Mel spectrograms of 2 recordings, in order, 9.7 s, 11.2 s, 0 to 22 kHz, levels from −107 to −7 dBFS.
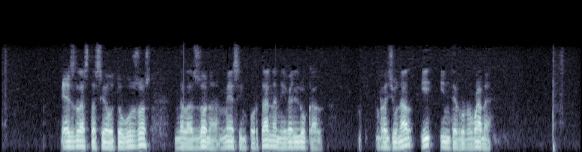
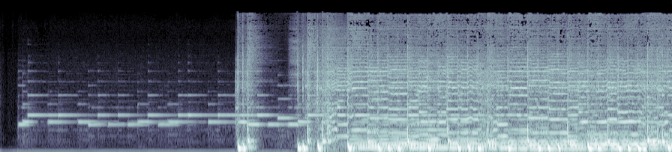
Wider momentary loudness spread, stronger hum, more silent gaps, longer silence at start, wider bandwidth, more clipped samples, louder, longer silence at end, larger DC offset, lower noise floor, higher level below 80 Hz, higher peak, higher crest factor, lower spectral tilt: second, 9 LU vs 21 LU; neither; neither; first, 1.05 s vs 0.3 s; second, 7 kHz vs 16.5 kHz; neither; second, -23 LUFS vs -15 LUFS; first, 0.45 s vs 0 s; second, under 0.1% vs 0.3%; first, -75 dBFS vs -37 dBFS; second, -40 dBFS vs -20 dBFS; about the same, -4 dBFS vs -2 dBFS; first, 20 dB vs 14 dB; first, -9.5 dB/octave vs -5 dB/octave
